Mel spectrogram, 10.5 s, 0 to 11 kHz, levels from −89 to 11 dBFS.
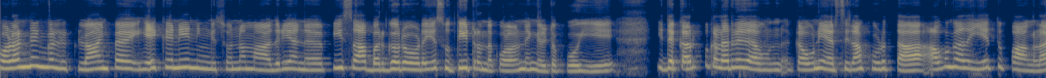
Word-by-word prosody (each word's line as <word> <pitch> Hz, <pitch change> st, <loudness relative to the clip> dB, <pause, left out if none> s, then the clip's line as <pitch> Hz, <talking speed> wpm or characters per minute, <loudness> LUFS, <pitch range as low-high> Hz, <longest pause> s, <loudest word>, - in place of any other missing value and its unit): குழந்தைங்களுக்குலாம், 310 Hz, -4 st, +2 dB
இப்ப 310 Hz, +2 st, 0 dB, 0.3 s
ஏற்கனே 320 Hz, +2 st, +2 dB
நீங்கச் 275 Hz, -4 st, -4 dB
சொன்ன 270 Hz, +1 st, -5 dB, 0.2 s
மாதிரி, 245 Hz, +2 st, -1 dB
அந்த 260 Hz, -2 st, -4 dB, 0.2 s
பீட்சா 315 Hz, -2 st, +2 dB
பர்கரோடயே 260 Hz, +2 st, +1 dB
சுத்திட்டு 305 Hz, +1 st, +3 dB
இருந்த 250 Hz, -5 st, -3 dB
குழந்தைங்கள்கிட்ட 220 Hz, -1 st, -3 dB
போயி, 205 Hz, -1 st, -3 dB, 0.6 s
இத 300 Hz, +1 st, +4 dB
கருப்பு 300 Hz, +8 st, +1 dB
கலர் 320 Hz, 0 st, +2 dB
கவு 250 Hz, -3 st, 0 dB, 0.3 s
கவுனி 260 Hz, +5 st, 0 dB
அரிசிலாம் 260 Hz, +3 st, -1 dB
கொடுத்தா, 265 Hz, -5 st, 0 dB, 0.3 s
அவங்க 355 Hz, +5 st, -1 dB
அதை 300 Hz, -2 st, -2 dB
ஏத்துப்பாங்களா 255 Hz, -, -2 dB
275 Hz, 130 wpm, -22 LUFS, 250-310 Hz, 0.6 s, இத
